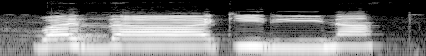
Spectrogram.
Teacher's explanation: तशदीद वाले हुर्फ को जमाओं के साथ पढ़ेंगे. या साकिन से पहले ज़ेर है तो या मद्दा होगा इसीलिए इसको खींच के पढ़ेंगे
